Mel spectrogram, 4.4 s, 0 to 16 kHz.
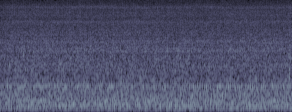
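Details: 2005 Chrysler Pacifica 3.5 L V6 idling in park after replacing a faulty alternator that induced AC voltage into the speed sensor causing an erratic speedometer: smooth, steady idle with an even hiss, no knocks, whine or surging; healthy.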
